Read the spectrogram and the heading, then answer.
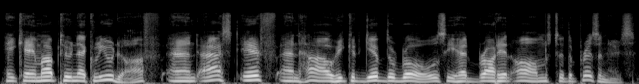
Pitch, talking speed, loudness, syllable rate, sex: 150 Hz, 215 wpm, -16 LUFS, 4.5 syllables/s, male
